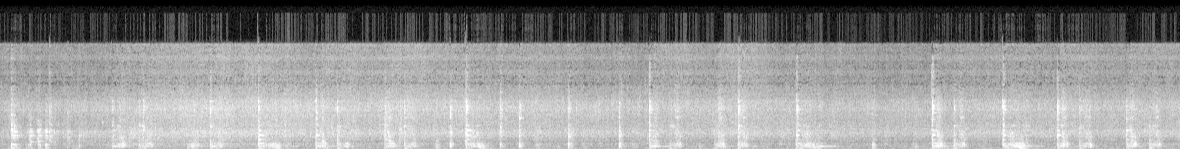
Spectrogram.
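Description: Chopped onions are stir-fried in a pan with green chilies for chicken masala: a constant hiss of frying under frequent, irregular spatula scrapes and taps against the pan, close and with no talking.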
